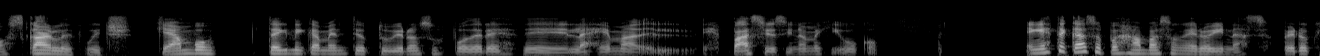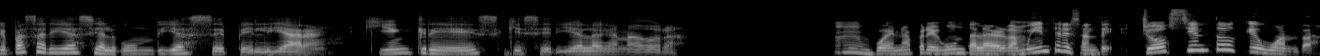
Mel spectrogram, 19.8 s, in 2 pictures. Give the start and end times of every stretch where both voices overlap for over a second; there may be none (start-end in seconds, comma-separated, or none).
none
